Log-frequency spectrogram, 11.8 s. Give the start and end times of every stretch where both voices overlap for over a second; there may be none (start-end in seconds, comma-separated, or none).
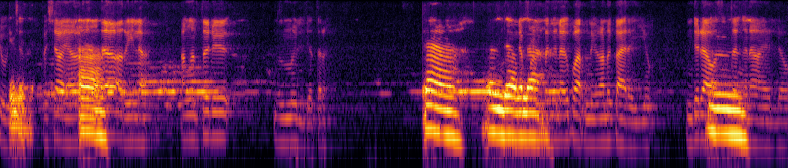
none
